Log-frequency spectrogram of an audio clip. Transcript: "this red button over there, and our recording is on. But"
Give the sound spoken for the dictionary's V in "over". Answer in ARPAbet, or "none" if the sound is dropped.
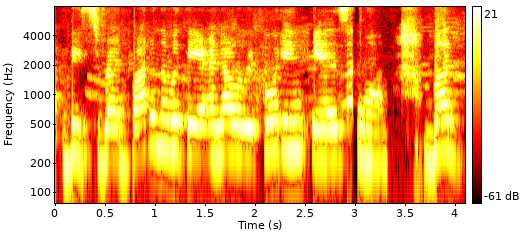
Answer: none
